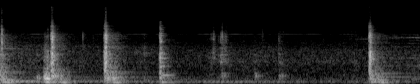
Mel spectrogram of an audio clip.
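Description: Sharp metallic taps on a flat screwdriver wedged against the auto-adjuster spring of a Hyundai Santro rear drum brake shoe, knocking the spring loose: four taps about half a second apart, a few faint clicks, then one more tap near the end.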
